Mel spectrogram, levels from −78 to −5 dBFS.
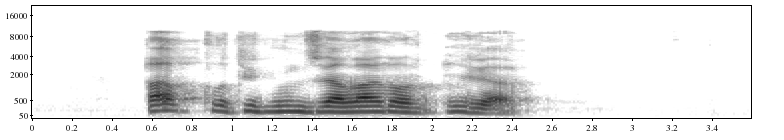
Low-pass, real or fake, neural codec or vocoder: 9.9 kHz; fake; autoencoder, 22.05 kHz, a latent of 192 numbers a frame, VITS, trained on one speaker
